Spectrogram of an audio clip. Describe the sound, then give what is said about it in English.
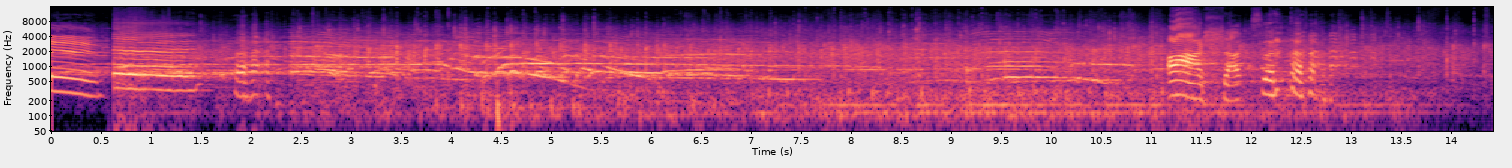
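A crowd applauds and cheers loudly with whoops and shouts, sustained for several seconds, welcoming a pastor, while a voice speaks briefly over the noise. “Let's give a warm warm welcome to Pastor …”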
